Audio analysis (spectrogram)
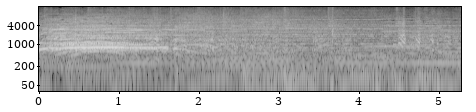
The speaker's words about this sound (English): How's everybody doing today? Well, cheer louder if you're having fun.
